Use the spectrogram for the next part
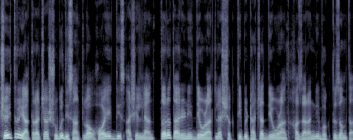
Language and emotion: Goan Konkani, neutral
